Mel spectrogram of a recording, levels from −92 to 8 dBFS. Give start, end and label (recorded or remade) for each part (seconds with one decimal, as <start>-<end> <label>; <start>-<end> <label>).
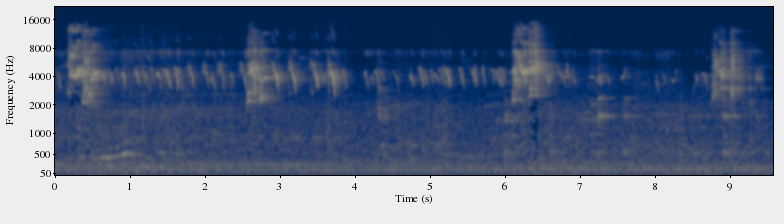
0.0-8.9 recorded; 8.9-9.6 remade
